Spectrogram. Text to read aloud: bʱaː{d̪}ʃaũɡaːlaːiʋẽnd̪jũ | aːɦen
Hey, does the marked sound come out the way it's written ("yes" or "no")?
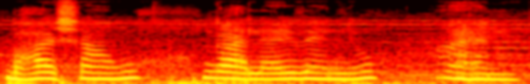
no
